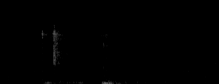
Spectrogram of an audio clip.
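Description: Faint clicking from computer controls while working at a desk: a quick pair of sharp clicks about half a second in, then a soft low knock just after a second, over otherwise near-silent room tone.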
